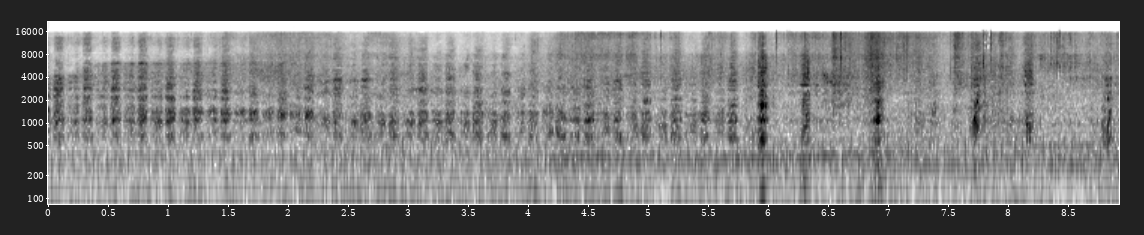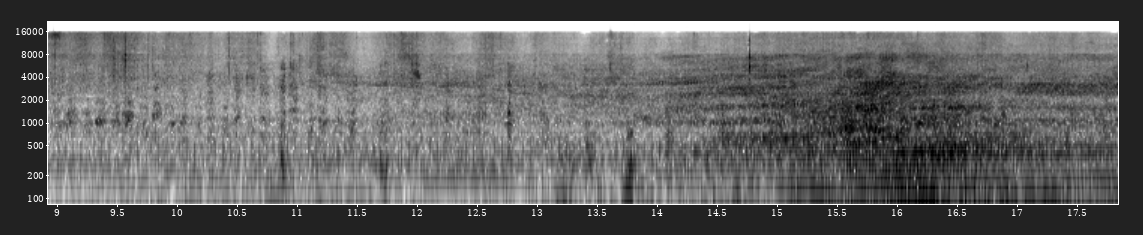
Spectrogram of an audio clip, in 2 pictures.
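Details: Beagle pausing at grass during a morning walk, panting fast and evenly, close to three breaths each second, while a broad rushing noise swells loudly toward the end.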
